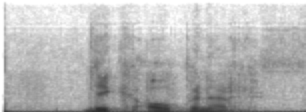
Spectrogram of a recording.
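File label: "blikopener", Dutch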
